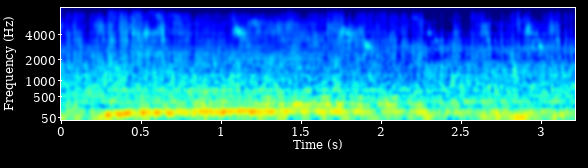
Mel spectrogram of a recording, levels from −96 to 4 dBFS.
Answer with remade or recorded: remade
